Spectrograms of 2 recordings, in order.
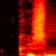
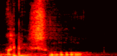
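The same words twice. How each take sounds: First: Said in the usual way. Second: 그래서 repeated as a soft whisper; whispered echo. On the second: Shown as a demonstration. To the congregation, a whispered 그래서 echo. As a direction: whisper the word 그래서 back, breathy and unvoiced. Pastor echoes his word.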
